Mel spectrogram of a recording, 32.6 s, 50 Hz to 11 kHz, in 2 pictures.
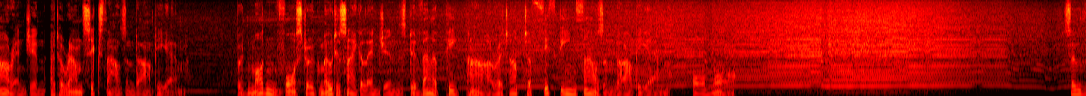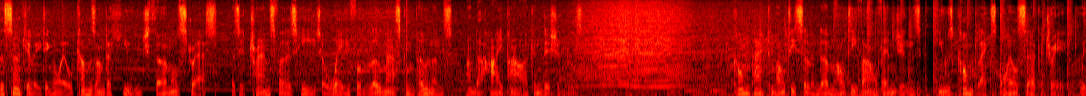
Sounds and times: Speech: 0.0 - 2.8, 3.6 - 11.1, 16.0 - 25.0, 27.3 - 32.5
Medium engine (mid frequency): 1.6 - 30.3
Motorcycle: 1.6 - 32.5
Accelerating, revving, vroom: 6.0 - 28.5.

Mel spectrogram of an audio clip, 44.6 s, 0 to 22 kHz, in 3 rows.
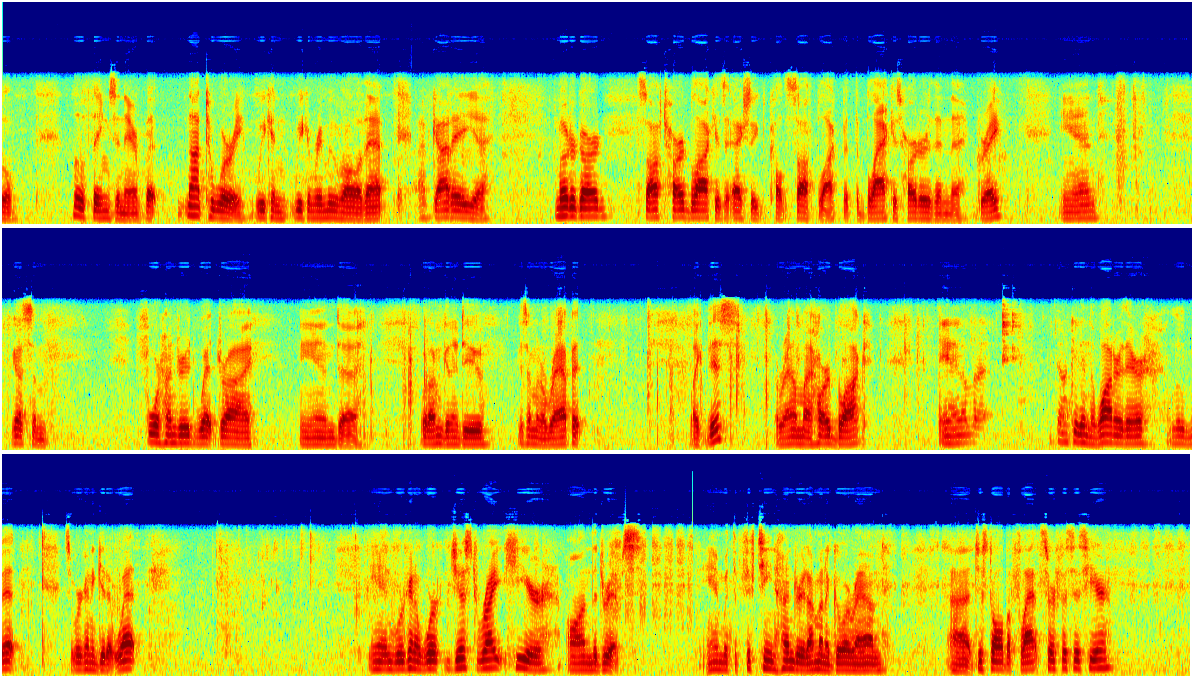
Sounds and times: Inside, small room: 0.0 - 44.6
Speech: 0.9 - 6.2, 6.9 - 12.6, 13.2 - 13.8, 15.0 - 15.5, 16.6 - 19.4, 20.1 - 22.2, 23.5 - 25.8, 26.6 - 27.3, 28.0 - 30.0, 30.6 - 31.5, 34.3 - 37.8, 38.5 - 40.9, 41.6 - 43.7.

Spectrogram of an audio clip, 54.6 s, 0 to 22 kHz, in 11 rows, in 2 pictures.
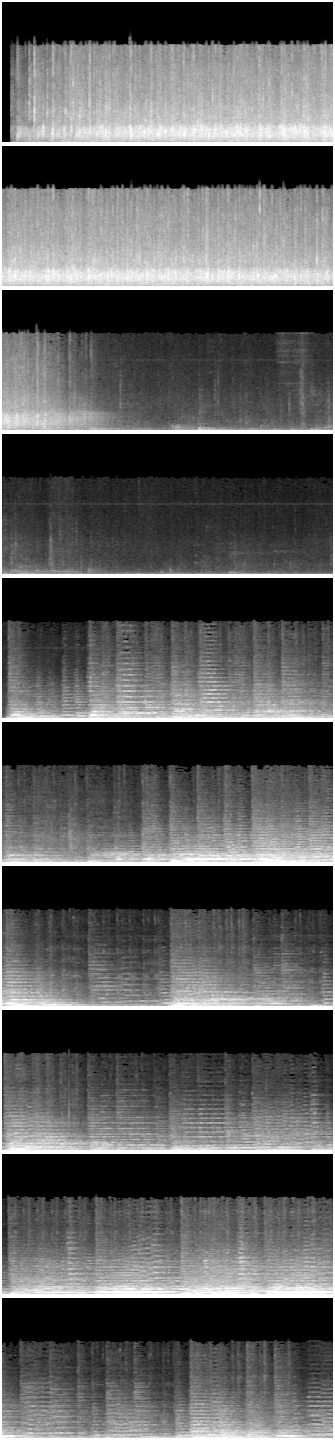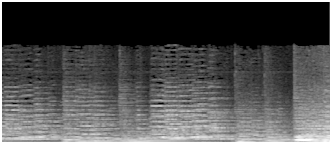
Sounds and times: Applause: 0.1 - 11.7.

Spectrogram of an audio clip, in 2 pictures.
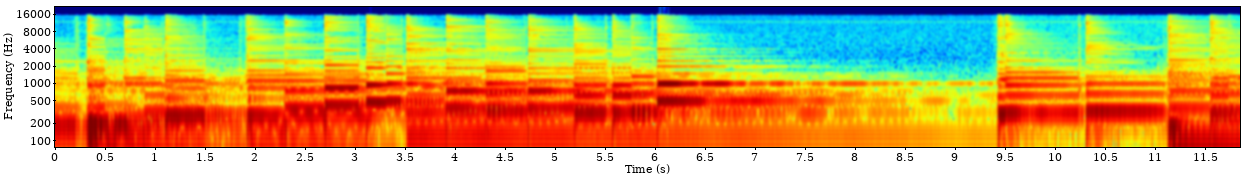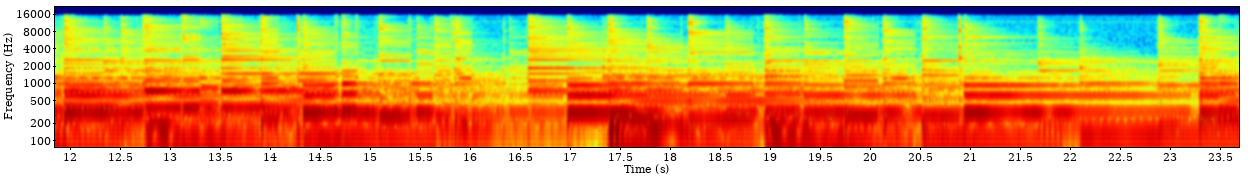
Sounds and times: Music: 0.0 - 23.6.

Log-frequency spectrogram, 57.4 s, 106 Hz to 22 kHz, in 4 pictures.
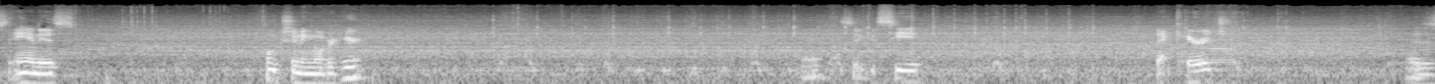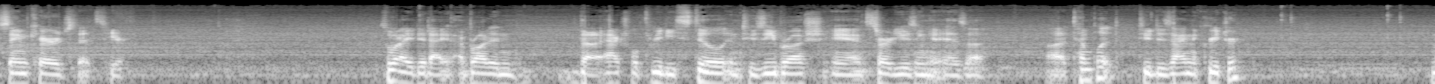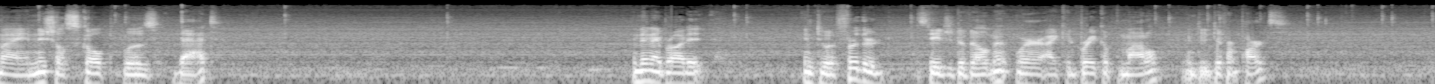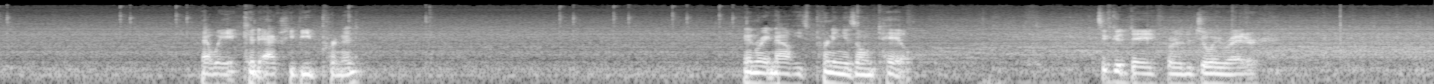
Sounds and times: Speech: 0.0 - 0.8, 2.6 - 3.7, 8.0 - 9.3, 11.6 - 12.4, 14.1 - 15.7, 18.2 - 24.2, 24.8 - 26.8, 28.7 - 31.0, 35.0 - 35.9, 36.7 - 41.6, 45.0 - 46.7, 50.5 - 52.2, 54.0 - 55.8
Printer: 1.0 - 15.7.

